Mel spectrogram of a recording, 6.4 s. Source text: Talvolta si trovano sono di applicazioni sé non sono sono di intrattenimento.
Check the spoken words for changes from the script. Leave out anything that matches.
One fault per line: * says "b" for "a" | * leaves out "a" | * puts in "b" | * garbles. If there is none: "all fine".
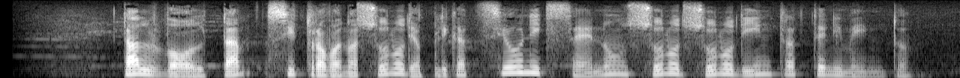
all fine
